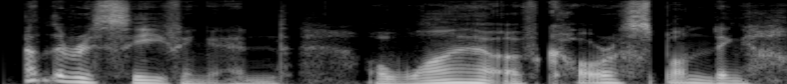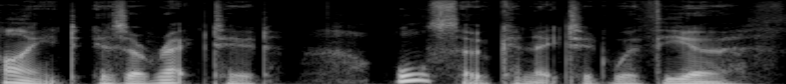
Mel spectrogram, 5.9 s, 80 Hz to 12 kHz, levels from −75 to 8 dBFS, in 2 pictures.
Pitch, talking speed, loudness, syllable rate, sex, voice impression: 105 Hz, 165 wpm, -19 LUFS, 5.2 syllables/s, male, very masculine, very middle-aged, very thick, tensed, slightly weak, bright, soft, clear, fluent, slightly raspy, cool, very intellectual, refreshing, very sincere, calm, mature, very friendly, reassuring, unique, very elegant, slightly wild, sweet, very lively, kind, slightly intense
